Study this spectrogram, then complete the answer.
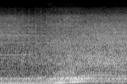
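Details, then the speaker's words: BMW E36 323i with M52B25 single-VANOS petrol straight-six, after camshaft position sensor replacement; ECU relearning after battery reconnect. Short, smooth rev rising and falling cleanly, steady exhaust tone, no stumble or hesitation; normal revving. "Definitely turning a lot better. Oh yeah."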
